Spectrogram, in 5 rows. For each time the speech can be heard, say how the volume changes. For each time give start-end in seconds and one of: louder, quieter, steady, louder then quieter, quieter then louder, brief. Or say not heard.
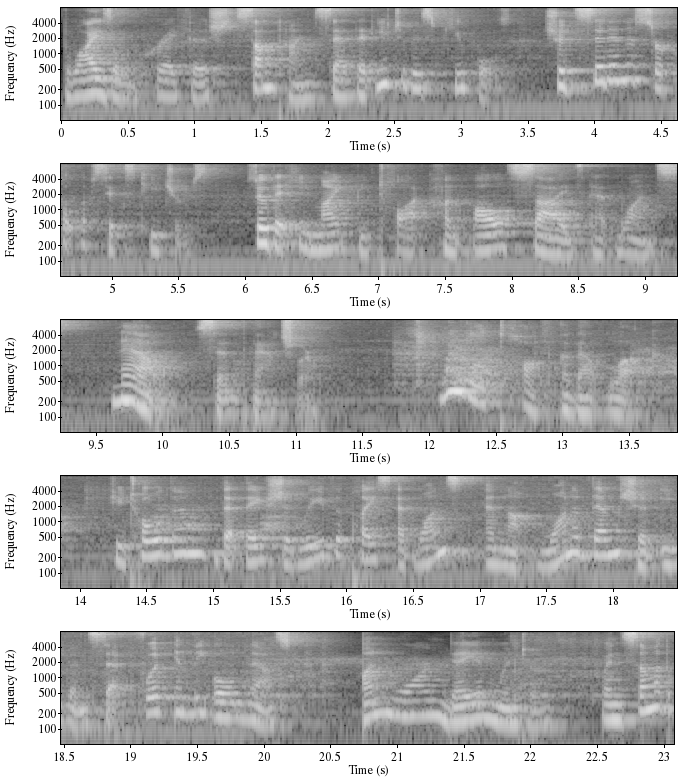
0.0-23.0 steady.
